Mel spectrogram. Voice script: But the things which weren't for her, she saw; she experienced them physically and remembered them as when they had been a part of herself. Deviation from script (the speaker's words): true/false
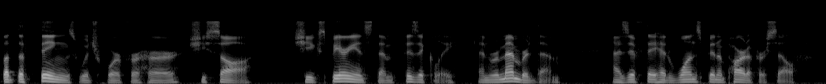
true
